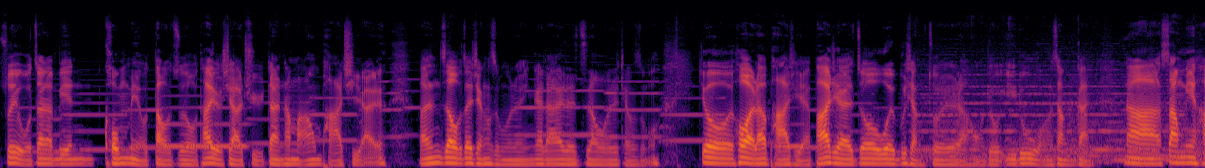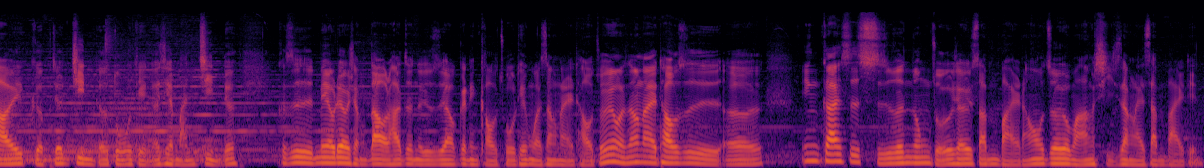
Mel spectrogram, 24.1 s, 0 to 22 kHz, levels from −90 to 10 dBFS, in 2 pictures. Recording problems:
background music; noticeable; throughout; 15 dB below the speech

